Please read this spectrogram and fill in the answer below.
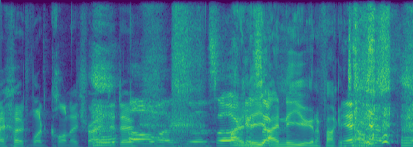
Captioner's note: laughing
